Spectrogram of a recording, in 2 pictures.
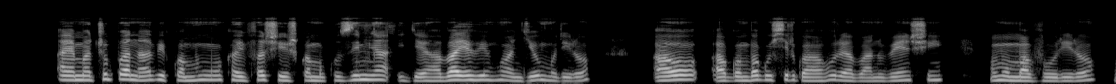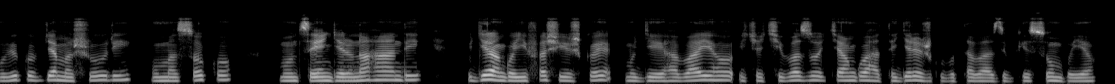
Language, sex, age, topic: Kinyarwanda, female, 25-35, government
